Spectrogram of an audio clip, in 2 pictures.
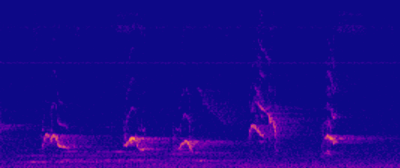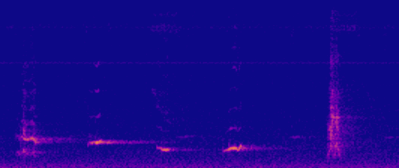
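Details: Indonesian cucak ijo, or greater green leafbird, in full energetic song. Clear whistled notes repeat about every half second, some with sharp chirped onsets, and the run ends with a click-like note.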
